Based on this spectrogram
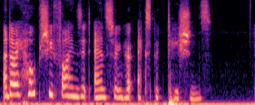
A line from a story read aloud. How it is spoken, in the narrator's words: cried the distracted Miss Pross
